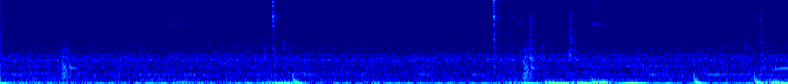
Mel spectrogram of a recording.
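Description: A wooden chest lid creaks shut.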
